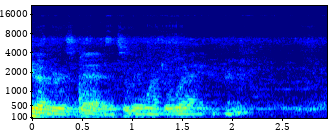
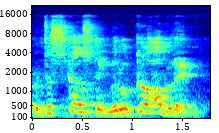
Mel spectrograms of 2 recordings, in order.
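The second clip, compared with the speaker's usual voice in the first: higher, louder sneering innkeeper; loud scornful innkeeper; disgusted; 8 semitones higher, 8 dB louder than usual. A narrator's reading. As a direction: spit it out in disgust. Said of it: "said the innkeeper".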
